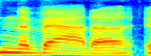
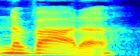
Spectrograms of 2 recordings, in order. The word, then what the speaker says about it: Nevada: And apparently, it is Nevada. It's not Nevada.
